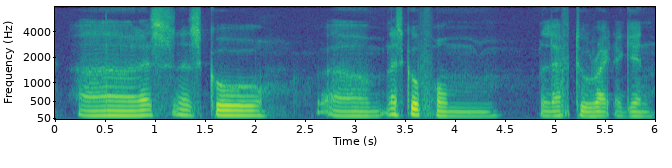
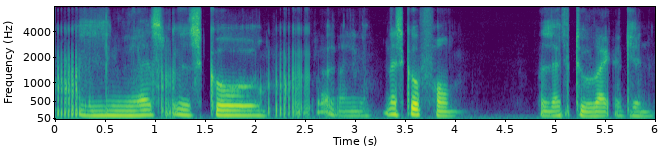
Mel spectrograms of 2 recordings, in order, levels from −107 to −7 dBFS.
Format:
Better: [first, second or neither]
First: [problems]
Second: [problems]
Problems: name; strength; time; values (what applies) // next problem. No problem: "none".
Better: first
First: none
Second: noise reduction (neural diffusion model UNIVERSE++)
